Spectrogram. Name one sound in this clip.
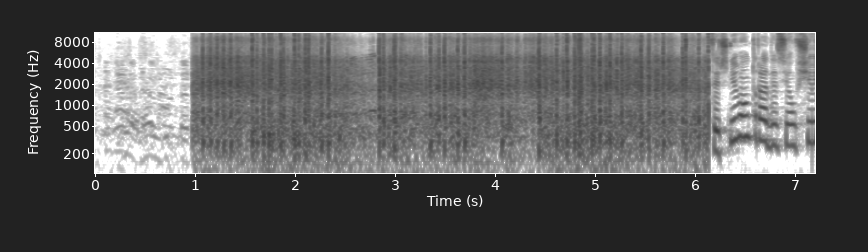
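Fireworks crackle and bang loudly.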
